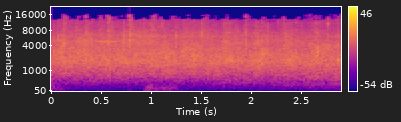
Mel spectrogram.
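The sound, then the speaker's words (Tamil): Steady applause from an audience welcoming a poet to the stage at a poetry gathering, a dense, even patter of clapping that holds at full strength throughout. “மன்றம் வரும்போதே கரவொலியோடு அழைக்கிறது உங்களை”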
